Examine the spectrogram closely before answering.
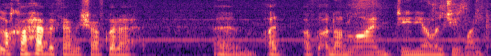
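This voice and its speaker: Moderate-paced speech with audible room echo and music in the background. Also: woman. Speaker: craft video creator. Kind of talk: casual show-and-tell. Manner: hesitant, many fillers.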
